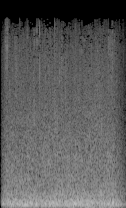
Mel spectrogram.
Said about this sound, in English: And when they got back home from mincha, the sky was clouded, and it started raining, and then a little bit of rain turned into a downpour,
